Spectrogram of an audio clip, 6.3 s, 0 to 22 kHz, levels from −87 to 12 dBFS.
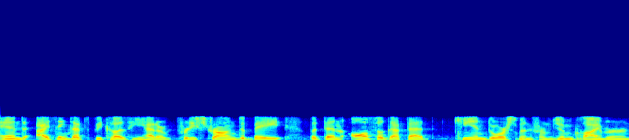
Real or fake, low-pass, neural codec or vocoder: fake; 3.6 kHz; codec, 16 kHz, 4 kbps, X-Codec, HuBERT features, trained on general audio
